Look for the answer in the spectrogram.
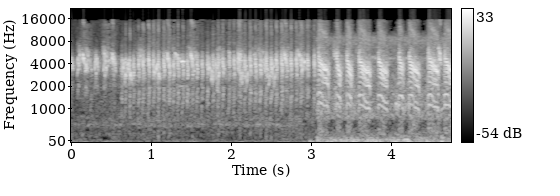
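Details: Eurasian tree sparrows chatter in a rapid, steady stream of high, dry chirps, jumping about three seconds in to a louder, harsher burst; used as a lure call.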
